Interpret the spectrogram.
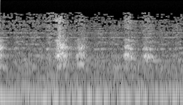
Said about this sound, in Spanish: su perro, empezó a ladrar.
